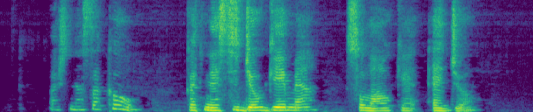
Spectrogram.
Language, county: Lithuanian, Tauragė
